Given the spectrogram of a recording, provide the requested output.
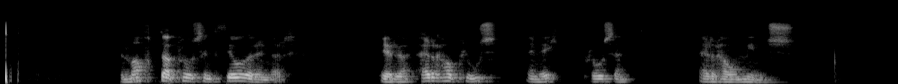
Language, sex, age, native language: Icelandic, male, 60-69, Icelandic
